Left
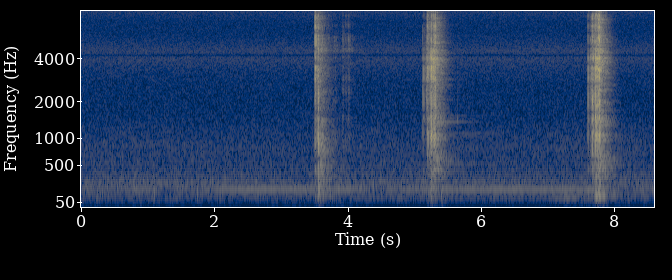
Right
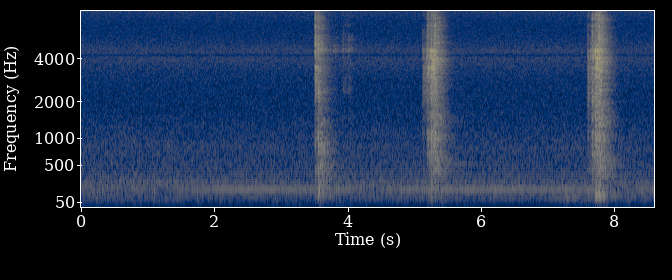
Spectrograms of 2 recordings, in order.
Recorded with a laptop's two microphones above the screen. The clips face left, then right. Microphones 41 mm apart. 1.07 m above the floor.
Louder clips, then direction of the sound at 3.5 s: Left 4 dB; 65° left (ahead or behind).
